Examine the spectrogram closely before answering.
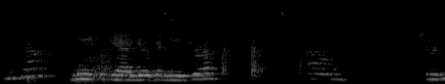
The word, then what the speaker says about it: nidra: Is it pronounced Nidra?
